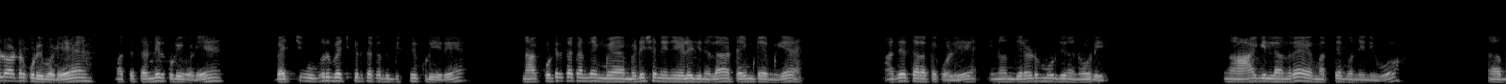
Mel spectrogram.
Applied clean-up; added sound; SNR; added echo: none; none; none; none.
